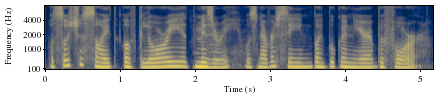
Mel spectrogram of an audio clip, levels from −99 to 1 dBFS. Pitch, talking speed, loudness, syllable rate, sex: 200 Hz, 160 wpm, -17 LUFS, 4.6 syllables/s, female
